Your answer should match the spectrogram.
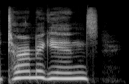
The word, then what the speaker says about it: ptarmigan: Lots of people don't know the ptarmigans begins with a P. It's a silent P.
